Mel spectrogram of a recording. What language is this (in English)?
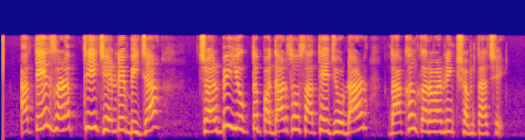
Gujarati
